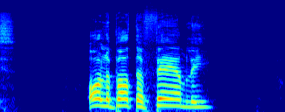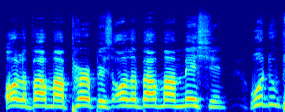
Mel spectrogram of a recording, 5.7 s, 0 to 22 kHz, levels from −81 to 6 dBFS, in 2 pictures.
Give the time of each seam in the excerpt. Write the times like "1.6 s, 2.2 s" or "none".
2.7 s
